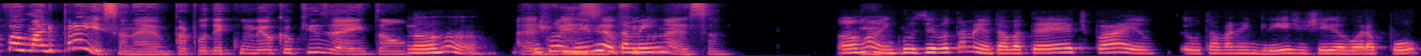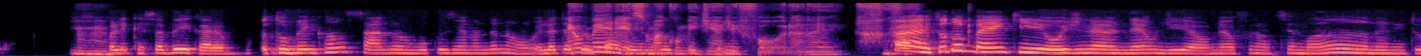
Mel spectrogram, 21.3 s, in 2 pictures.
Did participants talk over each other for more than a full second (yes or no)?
yes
